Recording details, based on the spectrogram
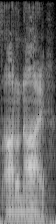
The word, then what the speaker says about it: Adonai: And really, I mean, a great name just in the sense that it's the English spelling for the Hebrew word for God, actually pronounced Adonai,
